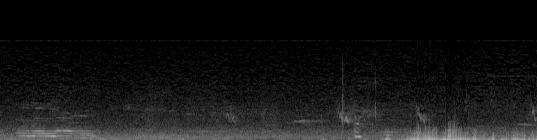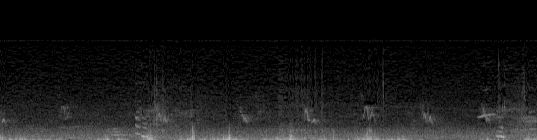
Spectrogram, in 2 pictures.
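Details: Cats meowing before fighting: a long, drawn-out, harmonic meow opens, then loud, noisy scuffling and bursts of rough, shorter yowls follow in irregular quick succession.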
